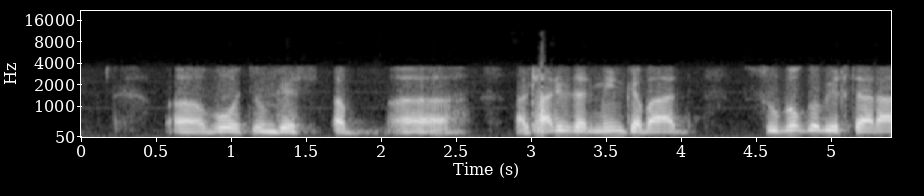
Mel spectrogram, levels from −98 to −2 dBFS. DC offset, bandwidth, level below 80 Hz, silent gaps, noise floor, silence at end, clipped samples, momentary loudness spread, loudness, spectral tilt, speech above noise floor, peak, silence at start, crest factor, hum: under 0.1%; 4.3 kHz; -66 dBFS; none; -53 dBFS; 0 s; under 0.1%; 8 LU; -20 LUFS; -9 dB/octave; 34 dB; -2 dBFS; 0.55 s; 18 dB; none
